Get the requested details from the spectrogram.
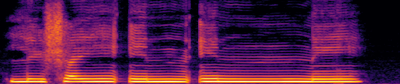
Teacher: کلمت انی میں حرف نون کو 2 حرف کے برابر پڑھیں گے کیونکہ اس پہ تشدید ہے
